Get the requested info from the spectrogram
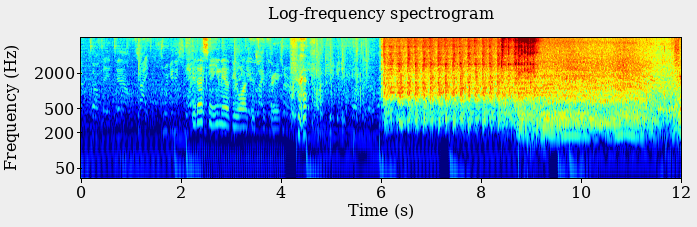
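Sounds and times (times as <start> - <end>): car engine starting and idling: 5.2 - 12.0
starter motor cranking: 6.0 - 10.3.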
